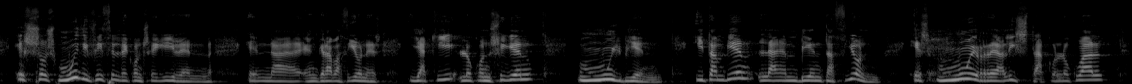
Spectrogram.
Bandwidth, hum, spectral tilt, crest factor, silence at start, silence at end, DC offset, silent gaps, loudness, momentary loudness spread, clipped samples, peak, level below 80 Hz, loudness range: over 20 kHz; none; -4.5 dB/octave; 22 dB; 0 s; 0.05 s; under 0.1%; none; -37 LUFS; 12 LU; under 0.1%; -16 dBFS; -74 dBFS; 3 LU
